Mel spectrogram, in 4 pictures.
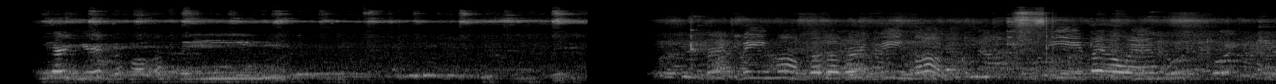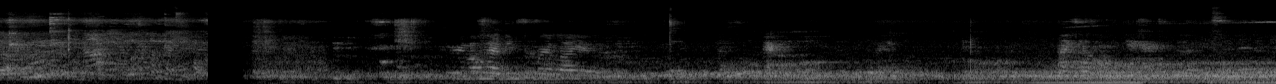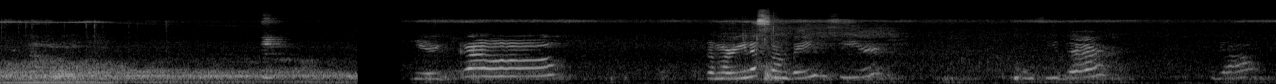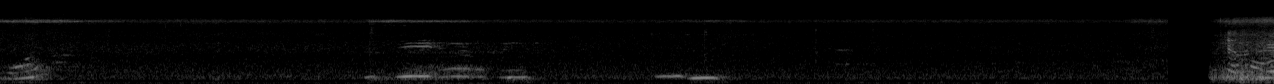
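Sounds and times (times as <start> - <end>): bus engine and road rumble: 15.3 - 29.1.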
